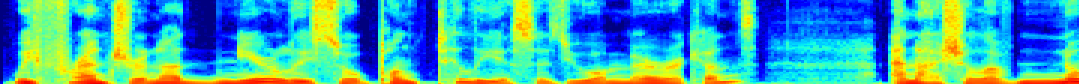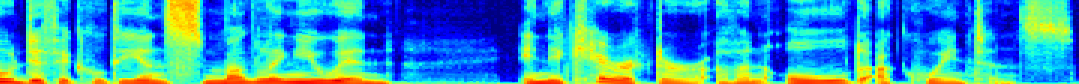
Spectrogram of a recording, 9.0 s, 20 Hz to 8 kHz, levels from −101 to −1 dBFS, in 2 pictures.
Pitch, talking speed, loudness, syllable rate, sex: 195 Hz, 180 wpm, -18 LUFS, 5.6 syllables/s, female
